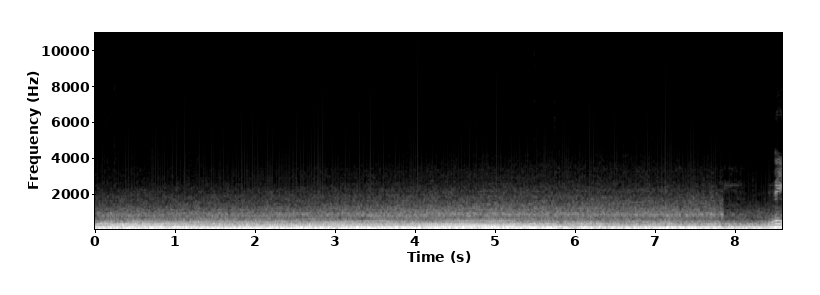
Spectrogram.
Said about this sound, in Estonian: Nii, teeme hästi kiirenduse.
